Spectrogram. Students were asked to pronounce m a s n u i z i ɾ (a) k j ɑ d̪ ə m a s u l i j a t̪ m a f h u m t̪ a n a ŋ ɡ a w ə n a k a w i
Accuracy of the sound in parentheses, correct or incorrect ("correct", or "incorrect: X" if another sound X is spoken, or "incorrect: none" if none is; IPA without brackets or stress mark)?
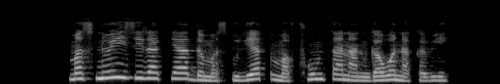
correct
